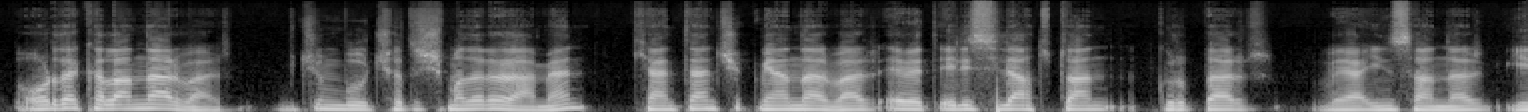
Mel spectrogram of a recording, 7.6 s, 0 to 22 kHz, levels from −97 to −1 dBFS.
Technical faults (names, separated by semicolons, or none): phantom power thump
